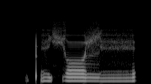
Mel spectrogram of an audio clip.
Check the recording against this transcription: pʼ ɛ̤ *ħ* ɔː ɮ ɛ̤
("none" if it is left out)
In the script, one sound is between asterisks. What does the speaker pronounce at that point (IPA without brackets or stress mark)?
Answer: ç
